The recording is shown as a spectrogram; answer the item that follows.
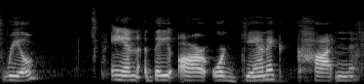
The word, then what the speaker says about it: Rael: These are called Rael, pronounced Rael.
